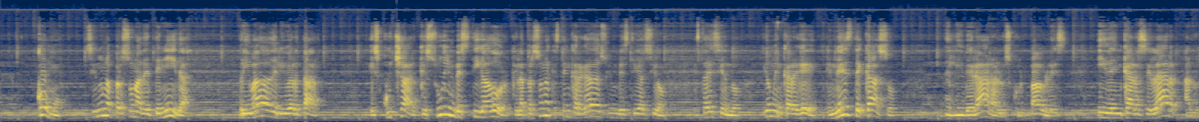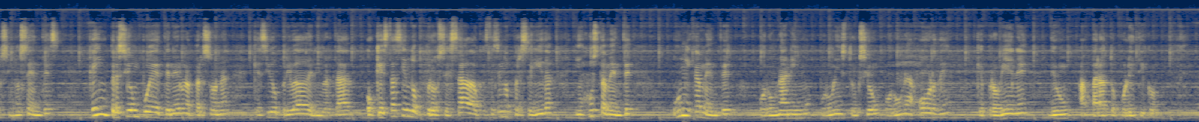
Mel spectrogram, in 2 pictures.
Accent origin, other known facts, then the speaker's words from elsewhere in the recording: Bolivia; Necesitamos, como bolivianos, saber la verdad de estos hechos.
